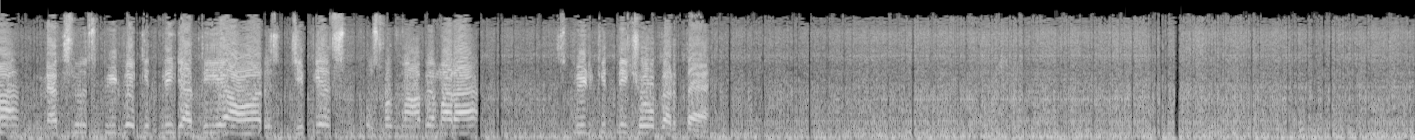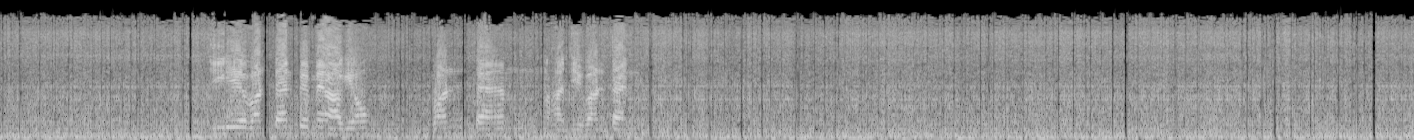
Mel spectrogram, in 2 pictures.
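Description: A motorcycle engine drones steadily at high speed.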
